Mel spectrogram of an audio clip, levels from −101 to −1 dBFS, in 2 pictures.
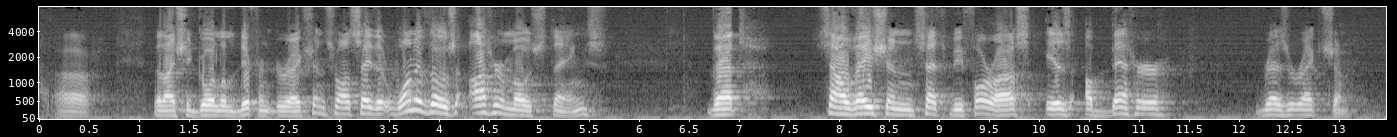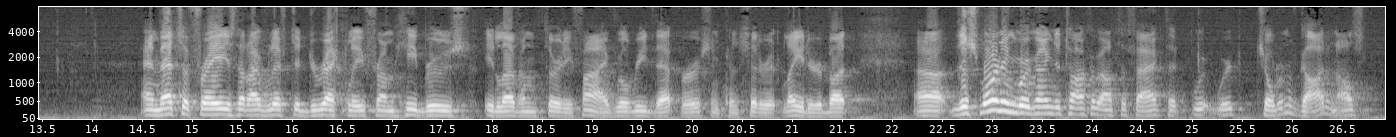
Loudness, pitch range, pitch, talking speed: -15 LUFS, 115-150 Hz, 135 Hz, 145 wpm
